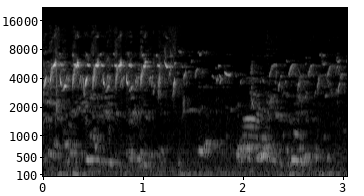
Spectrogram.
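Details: Wild European goldfinch singing at the Al-Quray'a bird market: rapid, high, tinkling twitters and trills in quick bursts, with fainter lower chirps and background market noise.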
